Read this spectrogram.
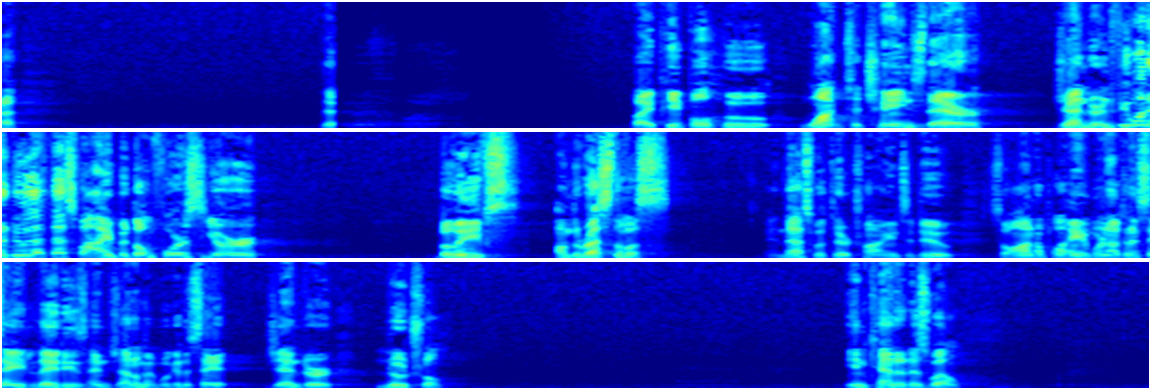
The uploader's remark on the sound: El Paso Christian Church Live Stream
